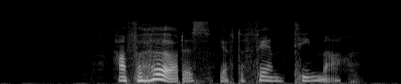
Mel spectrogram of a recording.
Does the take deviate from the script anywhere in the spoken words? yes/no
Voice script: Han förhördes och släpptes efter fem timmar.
yes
